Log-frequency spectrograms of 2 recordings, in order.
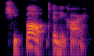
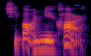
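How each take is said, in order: First: The stress falls on the word bought. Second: The stress falls on the word car. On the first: She paid for it rather than borrowing or stealing it. "practice placing the stress on bought" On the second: It was a car rather than some other item. "if we place the stress on car"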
